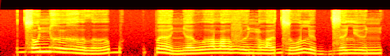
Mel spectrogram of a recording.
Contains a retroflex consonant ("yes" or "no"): no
